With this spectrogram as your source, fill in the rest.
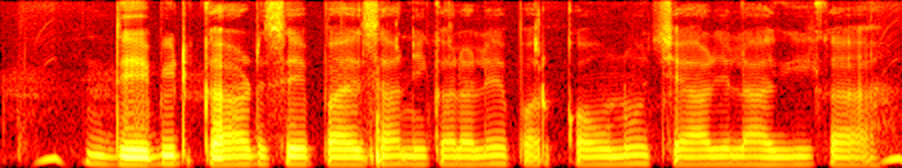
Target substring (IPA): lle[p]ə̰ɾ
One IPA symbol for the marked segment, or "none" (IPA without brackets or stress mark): p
